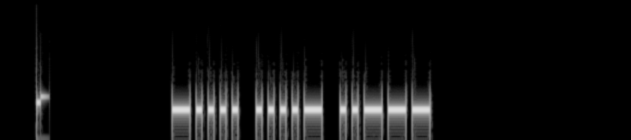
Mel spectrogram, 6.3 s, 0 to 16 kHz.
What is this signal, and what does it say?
Morse code, heard as a keyed tone, about 20 wpm, 700 Hz. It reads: 642
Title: Numbers - 3-Digit 20wpm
